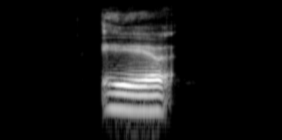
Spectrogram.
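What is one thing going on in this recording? A middle-aged woman speaks briefly into a microphone.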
